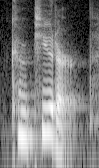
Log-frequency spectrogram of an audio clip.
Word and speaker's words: computer: did with him computer computer they're all saying that with a flap computer a flap instead of a t sound computer computer middle syllable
